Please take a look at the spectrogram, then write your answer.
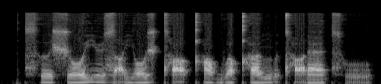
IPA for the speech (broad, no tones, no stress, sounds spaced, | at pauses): t͡sʰ ɯ ʃ o j y z ɑ̰ j o ʒ tʰ ɑ̰ qʰ ɑ b u qʰ ɯ ŋ ṵ tʰ ɑ̰ ɾ æ t͡sʰ ṵ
